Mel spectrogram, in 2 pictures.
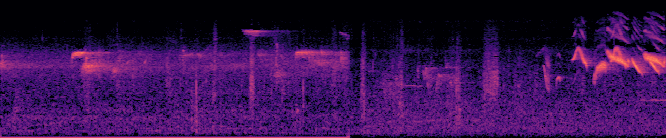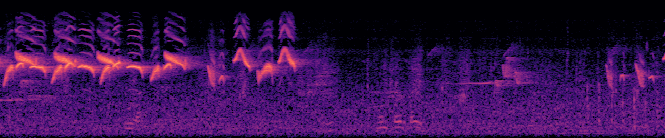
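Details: A baby monkey calls its older brother for help. Faint, thin sounds open the recording. A burst of loud, rapid, arching squeals follows, then fades to scattered quiet cries over background hiss.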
